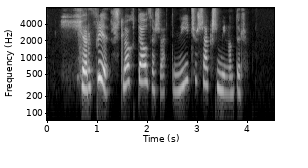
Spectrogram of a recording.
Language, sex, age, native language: Icelandic, female, 11, Icelandic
